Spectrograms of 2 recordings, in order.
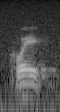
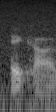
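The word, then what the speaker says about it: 慧可: Bodhidharma had a pupil by the name of Eka, Huike in Chinese. Eka is Japanese pronunciation, like Zen is the Japanese pronunciation of the Chinese Chun.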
